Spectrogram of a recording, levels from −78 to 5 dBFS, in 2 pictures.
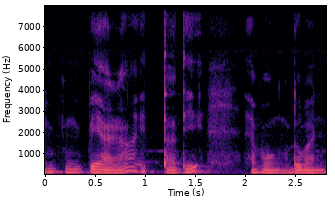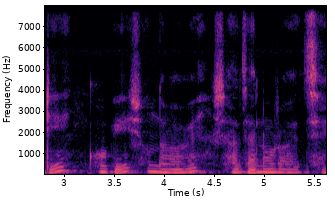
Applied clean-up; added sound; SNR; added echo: none; none; none; none.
